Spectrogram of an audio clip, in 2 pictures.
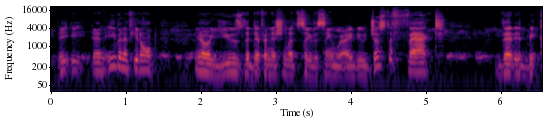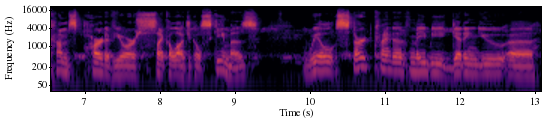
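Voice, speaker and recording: A man whose first language is French, talking in a rambling, earnest vlog monologue full of fillers and restarts. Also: fairly low pitch. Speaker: vlogger. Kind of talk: rambling monologue addressed to a radio host.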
